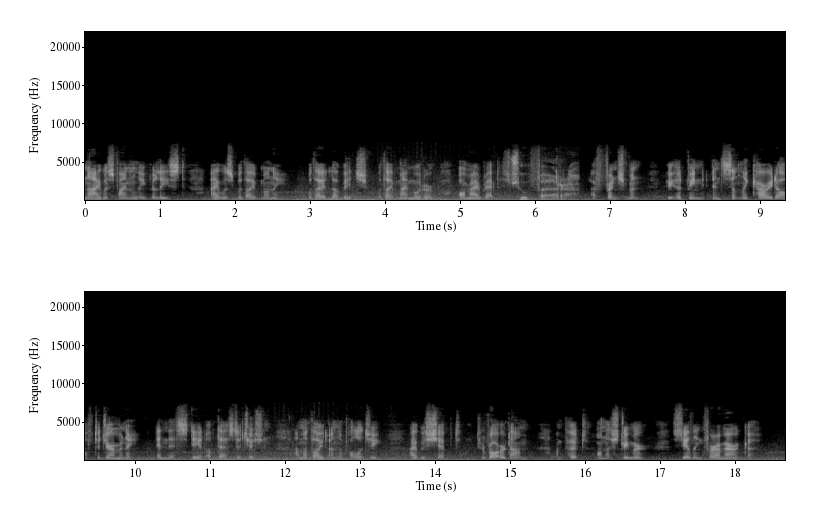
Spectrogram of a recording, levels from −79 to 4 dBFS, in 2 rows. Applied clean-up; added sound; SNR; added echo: none; Aircraft; 11 dB; none.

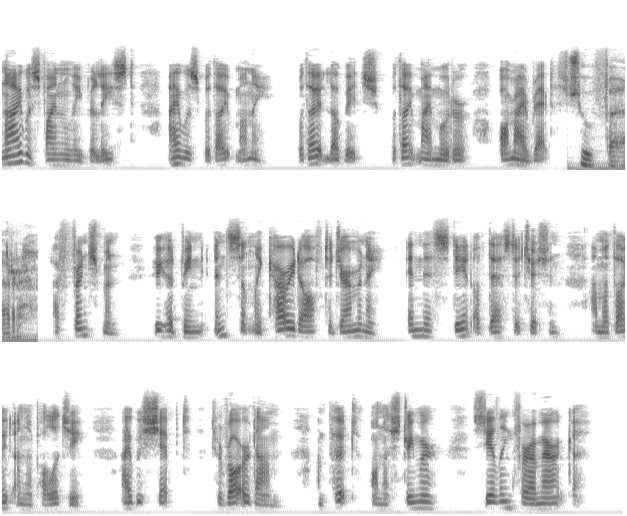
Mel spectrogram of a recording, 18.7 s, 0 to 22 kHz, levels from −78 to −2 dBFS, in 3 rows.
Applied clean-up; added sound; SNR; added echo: none; none; none; none.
